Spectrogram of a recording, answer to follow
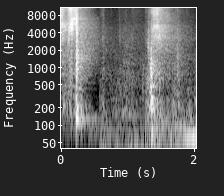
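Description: Two people grappling barefoot on a matted floor: a thump just after the start and another about a second later, with the rustle of their training jackets.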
